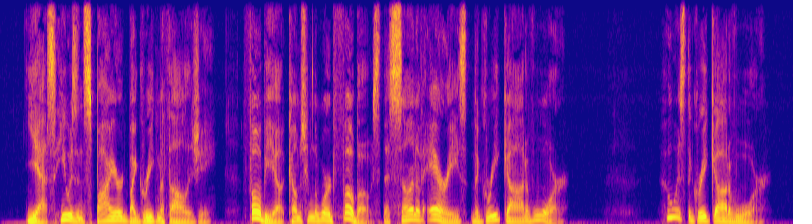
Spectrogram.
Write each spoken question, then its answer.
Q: Who was the Greek god of war?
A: Ares was the Greek god of war.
